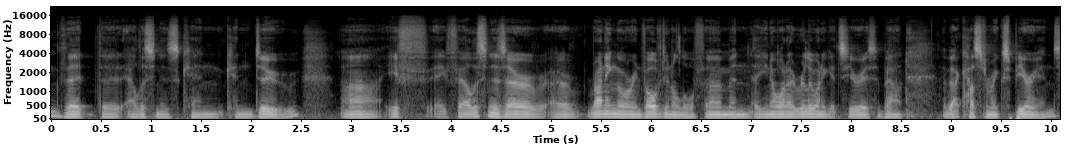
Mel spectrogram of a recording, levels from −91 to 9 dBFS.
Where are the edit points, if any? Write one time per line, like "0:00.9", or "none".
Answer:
0:07.0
